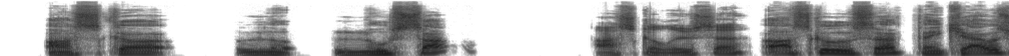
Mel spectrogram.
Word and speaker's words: Oskaloosa: I can't pronounce Oskaloosa. Oskaloosa.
